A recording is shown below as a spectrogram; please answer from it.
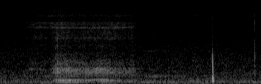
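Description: A French bulldog lets out a single rasping snore, a low buzzing drone lasting under a second with a faint nasal whine on top. Afterwards the room is quiet apart from a brief sharp tap.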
